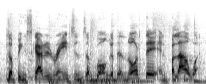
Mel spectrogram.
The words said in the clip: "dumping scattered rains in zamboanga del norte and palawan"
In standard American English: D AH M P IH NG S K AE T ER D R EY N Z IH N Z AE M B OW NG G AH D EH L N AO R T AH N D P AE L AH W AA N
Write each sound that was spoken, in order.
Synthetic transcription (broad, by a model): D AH M P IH NG S K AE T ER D R EY N S IH N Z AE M B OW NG G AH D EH L N AO R T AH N P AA L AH W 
